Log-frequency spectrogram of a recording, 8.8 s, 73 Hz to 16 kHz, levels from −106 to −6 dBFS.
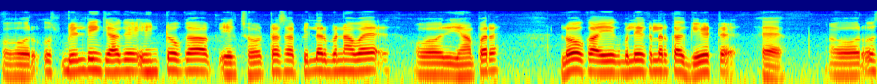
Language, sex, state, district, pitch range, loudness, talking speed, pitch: Hindi, male, Rajasthan, Bikaner, 140-170 Hz, -17 LUFS, 185 wpm, 165 Hz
